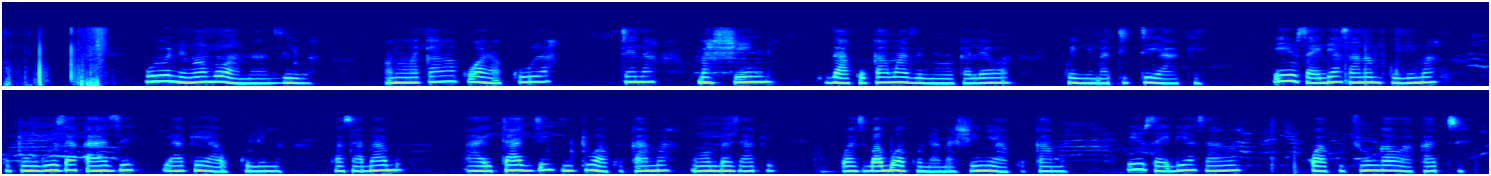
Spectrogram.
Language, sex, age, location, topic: Swahili, female, 36-49, Nakuru, agriculture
